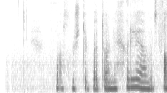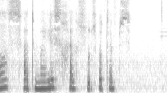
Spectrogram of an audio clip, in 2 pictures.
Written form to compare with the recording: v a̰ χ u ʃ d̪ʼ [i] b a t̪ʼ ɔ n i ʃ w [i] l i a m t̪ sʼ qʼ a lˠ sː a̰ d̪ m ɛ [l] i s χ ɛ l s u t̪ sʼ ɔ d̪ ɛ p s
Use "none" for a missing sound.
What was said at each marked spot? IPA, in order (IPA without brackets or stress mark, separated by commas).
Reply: i, i, l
